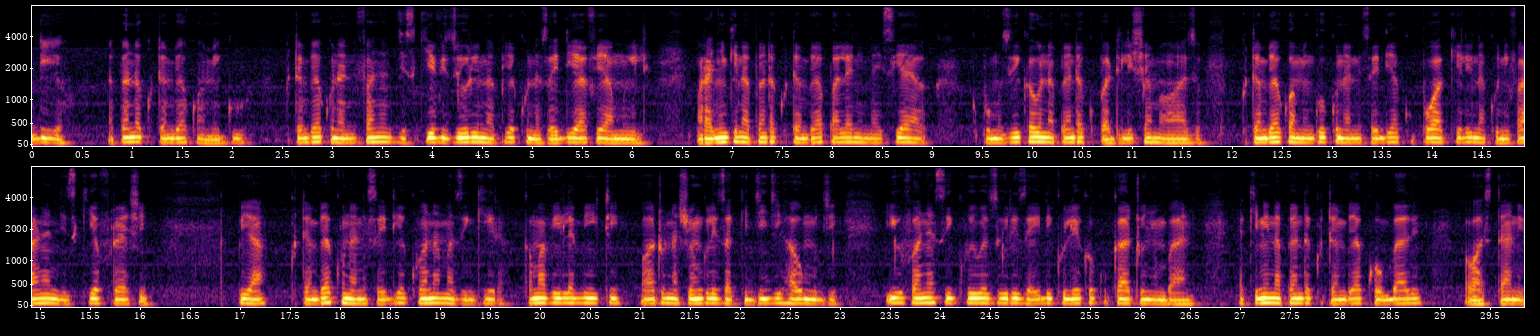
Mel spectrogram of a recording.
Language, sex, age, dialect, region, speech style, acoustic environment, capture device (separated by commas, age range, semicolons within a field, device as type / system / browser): Swahili, male, 18-24, Kenya - Nairobi Sheng-influenced, Kenya, happy, silence, desktop / Windows / Chrome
